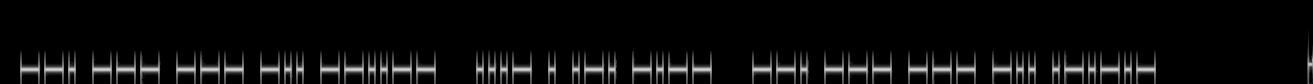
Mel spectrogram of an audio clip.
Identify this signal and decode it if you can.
Morse code, heard as a keyed tone, about 20 wpm, 700 Hz. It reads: GOOD, VERY GOOD.
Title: Sentences from Top 200 Words 20wpm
